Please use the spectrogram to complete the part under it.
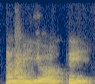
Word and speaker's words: Panayoti: His name is Panayoti Chopelas. Panayoti, is that how you pronounce it in Greek? – Panayoti, And that does mean Peter.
